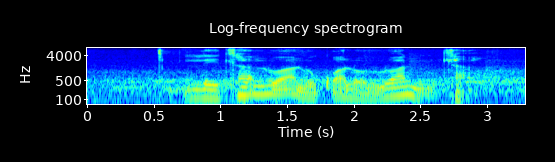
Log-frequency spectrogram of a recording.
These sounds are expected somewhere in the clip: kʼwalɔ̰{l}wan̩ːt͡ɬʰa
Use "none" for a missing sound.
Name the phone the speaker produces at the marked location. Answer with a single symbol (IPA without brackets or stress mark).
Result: l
